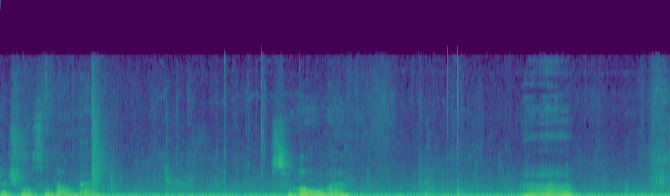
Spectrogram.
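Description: An elderly man speaks calmly and haltingly into a microphone.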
